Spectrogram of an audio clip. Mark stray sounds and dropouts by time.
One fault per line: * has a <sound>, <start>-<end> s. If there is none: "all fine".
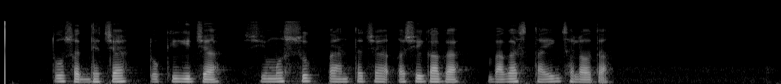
all fine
